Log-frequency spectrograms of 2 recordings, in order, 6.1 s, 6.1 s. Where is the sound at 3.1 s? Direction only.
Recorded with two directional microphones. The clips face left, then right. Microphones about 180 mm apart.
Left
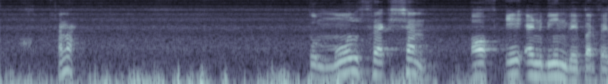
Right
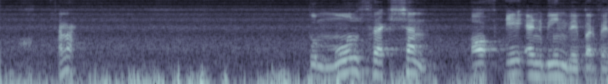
15° left (ahead or behind).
